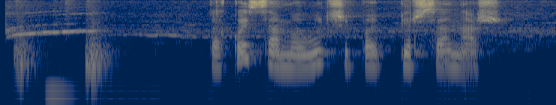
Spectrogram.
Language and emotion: Russian, neutral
